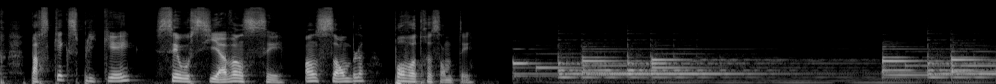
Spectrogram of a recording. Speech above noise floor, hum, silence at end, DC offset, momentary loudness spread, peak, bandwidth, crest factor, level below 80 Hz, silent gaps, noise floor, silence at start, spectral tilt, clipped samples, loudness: 27 dB; none; 0 s; under 0.1%; 13 LU; -6 dBFS; 15.5 kHz; 22 dB; -44 dBFS; 4.99-5.10 s; -52 dBFS; 0 s; -4.5 dB/octave; under 0.1%; -27 LUFS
